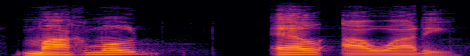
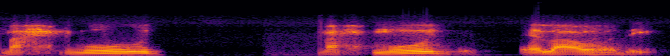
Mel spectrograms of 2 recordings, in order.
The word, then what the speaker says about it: Mahmoud Elwadi: Mahmoud El Awadi. You want to say it for us? Say your name correctly. Mahmoud El Awadi.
